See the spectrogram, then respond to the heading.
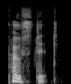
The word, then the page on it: post-it: British English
